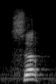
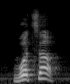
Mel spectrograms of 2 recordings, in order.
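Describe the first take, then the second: First: It is cut down to one syllable. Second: It is contracted to two syllables. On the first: "Even shorter" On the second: "You have to say what's up"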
